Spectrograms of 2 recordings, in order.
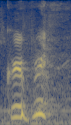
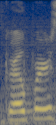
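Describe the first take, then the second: First: The first vowel sounds like the one in 'group'. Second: The first vowel sounds like the one in 'grope'. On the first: The speaker calls it right. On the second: The speaker calls it wrong.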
